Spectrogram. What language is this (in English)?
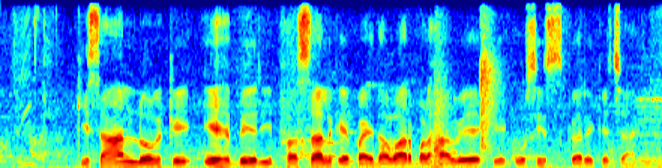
Bhojpuri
